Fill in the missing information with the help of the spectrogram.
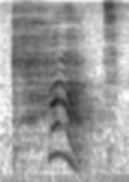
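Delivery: cat said high as one word; blended word. Shown as a demonstration. Teacher blends the chunks into the word, high. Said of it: "blend it together to hear the word cat".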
